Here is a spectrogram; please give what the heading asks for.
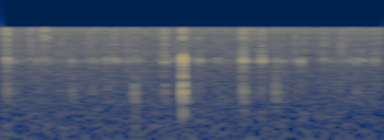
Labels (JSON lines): {"label": "ambient", "recorder": "HydroMoth"}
